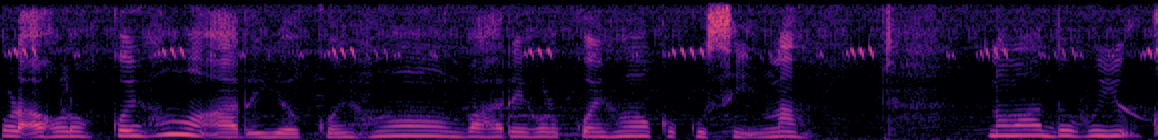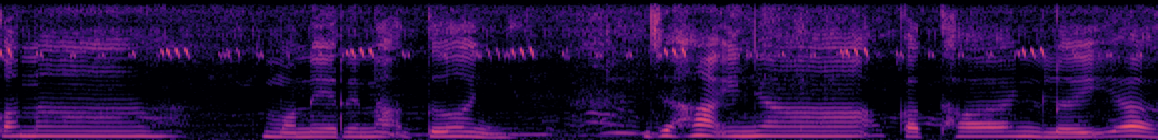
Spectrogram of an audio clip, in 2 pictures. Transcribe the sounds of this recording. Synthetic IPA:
ɔɽaʔɦɔɽɔkɔɲɦɔ̃aɾijəkɔɲɦɔ̃baɦɾɛɦɔɽkɔɲɦɔ̃kɔkusiʔma | nɔwad̪ɔɦujuʔkana | mɔnɛɾɛna̰ʔt̪əɲ | d͡ʒaɦãʔiɲaʔkat̪ʰaɲləja

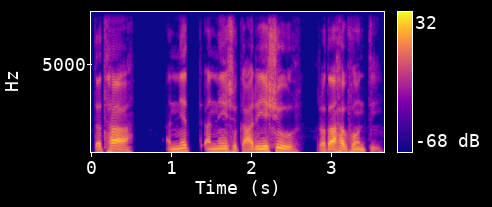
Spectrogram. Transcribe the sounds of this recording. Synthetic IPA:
t̪ɐt̪ʰaː | ɐ̰njɐt̪ɐnjeːʃ̬ukaːɾjɐjeːʃu | ɾɐt̪aːɦɐbʱɐʋɐnt̪ḭ

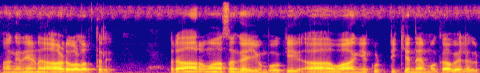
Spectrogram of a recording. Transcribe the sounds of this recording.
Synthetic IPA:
ɐŋːɐne̞jaːɳɨaːɽɨʋɐɭɐrt̪ːil̰ | o̞ɾuaːrɨmaːsɐmkɐɻijːumbo̞ːkːiaːʋaːŋijɐkuʈːikʲːenːeɐmːukːaːʋelɐɣu

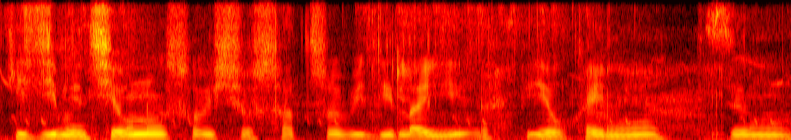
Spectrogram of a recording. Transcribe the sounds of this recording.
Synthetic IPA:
kizimɯnsiawnɯsɔjsɔsatsɔbidilajɯbiawkʰajnɯ | z̥ɯŋ

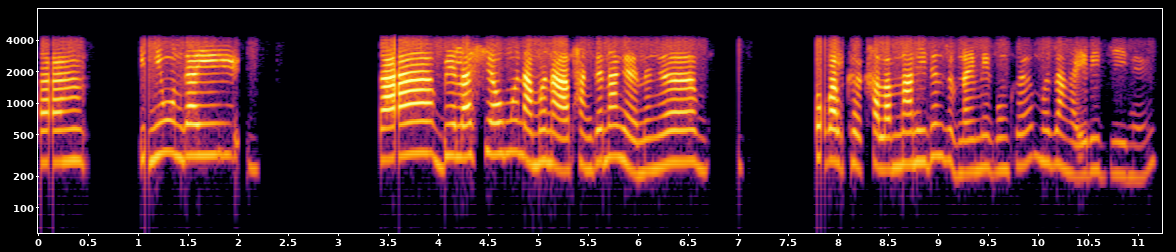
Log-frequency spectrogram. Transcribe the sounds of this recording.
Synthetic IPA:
ta | iniɔnɡaj | tabelasiawmɯnamɯnatʰaŋɡɯnaŋɯnɯŋɯ | dɔɡalkʰɯkʰalamnanidɯnzum̚najmeɡɔŋkʰɯmɯzaŋɦajɾidinɯ

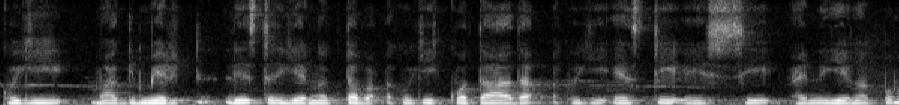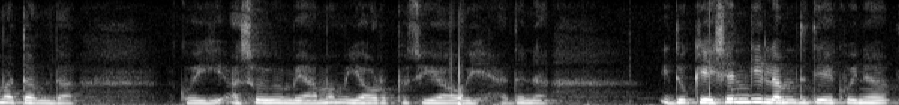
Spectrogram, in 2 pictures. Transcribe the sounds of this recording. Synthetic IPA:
ɐkʰojɡimaɡimeɾitlistɐjeŋɐk̚tɐbɐʔɐkʰojɡikotadɐɐkʰojɡiʔestiesiajnɐjeŋɐk̚pɐmɐtɐmdɐ | ɐkʰojɡiɐsojbɐmɐjamɐmjawɾɐpːɐsujawiɐdunɐ | idukesɐnɡilɐmdɐdiɐkʰojnɐ

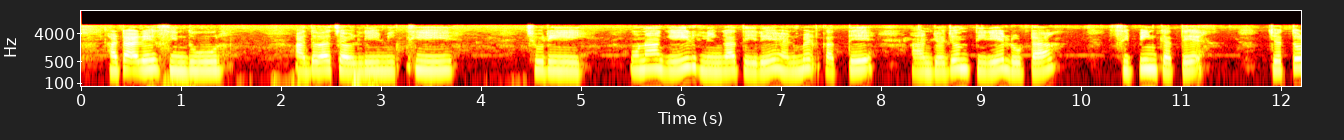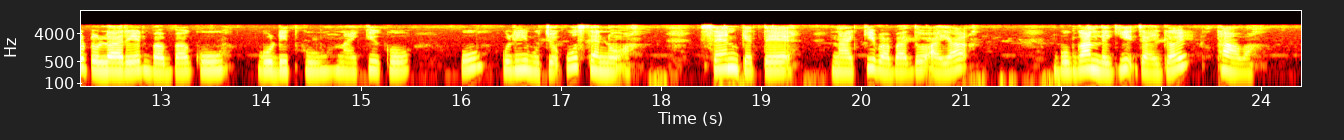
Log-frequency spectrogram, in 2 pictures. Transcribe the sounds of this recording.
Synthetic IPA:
haʈaʔɾɛsind̪uɾ | ad̪ɔʔat͡ʃawlimit̪ʰi | t͡ʃʰuɾi | ɔnaɡiɾliŋɡat̪iɾɛɛɖmɛʈkat̪ɛʔaɾd͡ʒɔd͡ʒɔmt̪iɾɛlɔʈa | sipiŋkat̪ɛʔ | d͡ʒɔt̪ɔʈɔlaɾɛnbabaku | ɡɔɖit̪̚kunajkikɔ | uɡulimut͡ʃɔʔkusɛnɔʔa | sɛnkɛt̪ɛʔnajkibabad̪ɔʔajaʔ | bɔɡanləɡit̪̚ˀt͡ʃajɡaj | ʈʰãwa

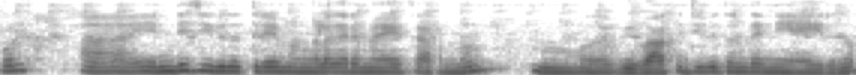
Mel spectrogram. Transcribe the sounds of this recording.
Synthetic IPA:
pːo̞ːɭ | e̞nde̞d͡ʑiːʋiðɐt̪ːile̞mɐŋɡɐɭɐɣɐɾɐmaːjɐkɐrmɐm | ʋiʋaːhɐd͡ʑiːʋiðɐmt̪ɐnːe̞jaːjiɾunːu

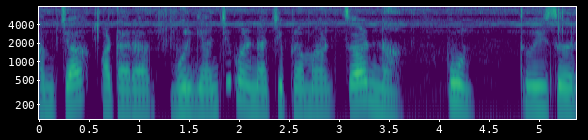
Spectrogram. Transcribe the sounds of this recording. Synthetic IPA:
amt͡ɕjapaʈaɾãt̪bʱuɾɡjãɲt͡ɕiməɾɳat͡ɕipɾəmaɳt͡səɽna | puɳ | t̪uisəɾ

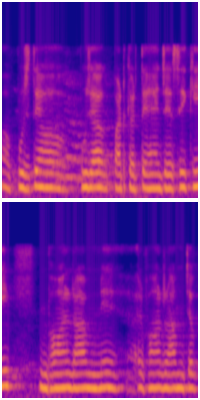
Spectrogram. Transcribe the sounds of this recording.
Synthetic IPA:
puːt͡ʃʰt̪eɦɔːɾpuːd͡ʒapəʈʰkɐɾt̪eɦɛ̃d͡ʒɛːseki | bʱɐʋaːnɾaːmnebʱɐʋaːnɾaːmd͡ʒɐb

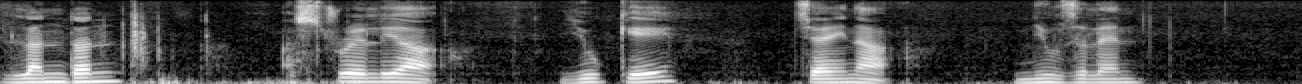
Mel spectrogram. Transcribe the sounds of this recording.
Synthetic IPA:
lɐndən | ʔɔstɾelija | juke | t͡ʃɐjna | njuzilɛnd

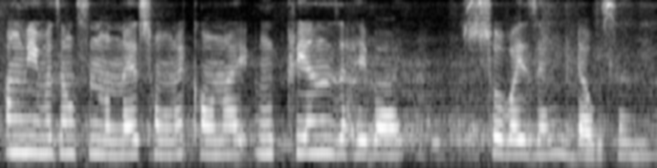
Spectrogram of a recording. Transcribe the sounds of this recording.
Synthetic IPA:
aŋnimɯzaŋsɯnmɯnːajsɔŋnajkʰawnajɯŋkʰɾianzaɦajbaj | sɔbajzeŋdawzɯŋ

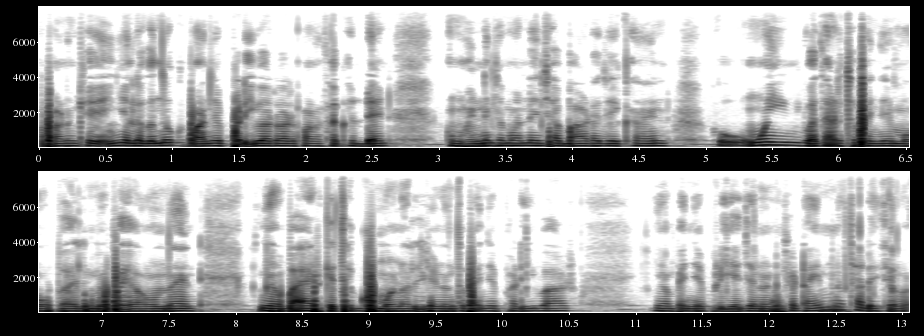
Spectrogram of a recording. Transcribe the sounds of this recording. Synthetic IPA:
paːɽ̃kʰeːʔiə̃lɐɡə̃nd̪okepɐ̃ɦɪ̃ɲd͡ʑepɐɽiʋaːɾʋaːɾepaːɽ̃sãɡɐɗaːɪnɪ̆ | ɛ̃ɦɪnəzɐmaːned͡ʑaːɓaːɽd͡ʑeːkaɦɪnɪ̆ | ɦouə̃iʋɐd̪a̰ːɾt̪ʰɐpɐ̃ɦɪ̃ɲd͡ʑemoːbaːɪlmẽpɐd̪aɦũːnd̪aːɦɪnɪ̆jãɓa̰ːɪɾkɪt̪ʰeɡʊməɽ̃əliəɽ̃t̪ɐpɐ̃ɦɪ̃ɲd͡ʑepɐɽiʋaːɾ | jãpɐ̃ɦɪ̃ɲd͡ʑepɾiəd͡ʑənənɪkʰeːʈaːɪmnɐt̪ʰaɗɐit̪ʰiʋa̰

